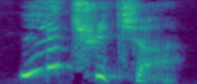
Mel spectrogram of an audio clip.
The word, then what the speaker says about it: literature: just mean make it louder lit richer literature literature congratulations that's perfect literature the next and final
